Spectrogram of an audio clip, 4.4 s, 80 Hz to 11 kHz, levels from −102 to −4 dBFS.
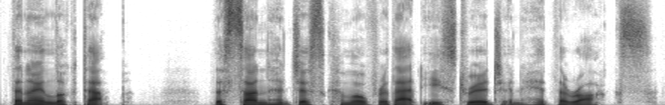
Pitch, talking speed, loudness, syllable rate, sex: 100 Hz, 230 wpm, -22 LUFS, 5.4 syllables/s, male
